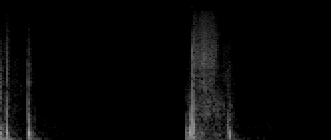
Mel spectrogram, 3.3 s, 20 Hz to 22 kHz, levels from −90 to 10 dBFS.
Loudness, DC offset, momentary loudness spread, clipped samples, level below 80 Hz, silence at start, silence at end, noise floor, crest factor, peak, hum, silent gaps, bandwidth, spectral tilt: -38 LUFS; under 0.1%; 6 LU; under 0.1%; -58 dBFS; 0 s; 1.05 s; under -90 dBFS; 30 dB; -12 dBFS; none; 0.89-1.16 s; 16 kHz; -6.5 dB/octave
